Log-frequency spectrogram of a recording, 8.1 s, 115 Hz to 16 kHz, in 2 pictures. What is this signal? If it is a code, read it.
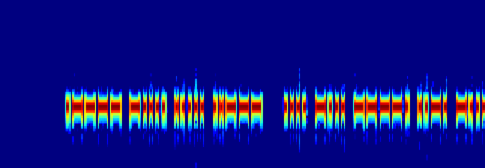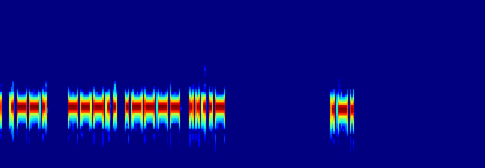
Morse code, heard as a keyed tone, about 46 wpm, 700 Hz. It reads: 1652 HB9FBP 814 R
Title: Worked All Europe DX Contest - QTC Exchange - 45wpm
